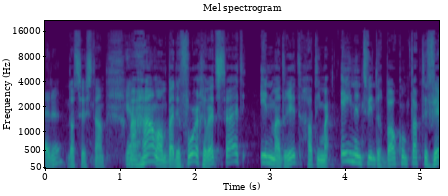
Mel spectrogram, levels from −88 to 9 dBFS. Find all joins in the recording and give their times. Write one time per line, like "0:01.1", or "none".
none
